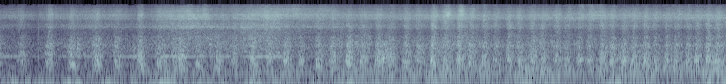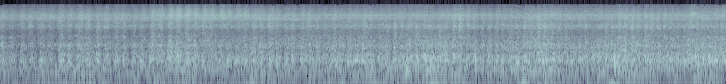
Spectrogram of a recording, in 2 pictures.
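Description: Steam locomotive hissing steam steadily, growing gradually louder, with a faint held tone in the first few seconds.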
